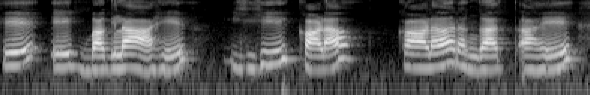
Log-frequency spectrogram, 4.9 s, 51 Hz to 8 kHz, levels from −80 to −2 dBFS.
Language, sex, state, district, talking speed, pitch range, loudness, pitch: Marathi, female, Maharashtra, Aurangabad, 95 wpm, 205-255 Hz, -16 LUFS, 225 Hz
